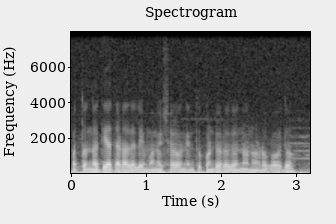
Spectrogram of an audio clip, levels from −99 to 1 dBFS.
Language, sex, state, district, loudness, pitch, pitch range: Kannada, male, Karnataka, Bangalore, -16 LUFS, 110 Hz, 105-115 Hz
